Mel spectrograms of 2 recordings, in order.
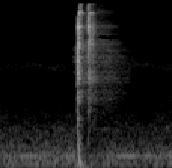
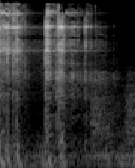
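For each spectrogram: First: magic trick coin with a dull, non-ringing sound. Second: normal solid half dollar coins.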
